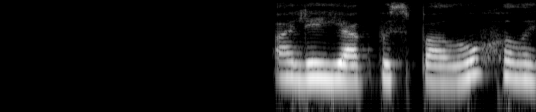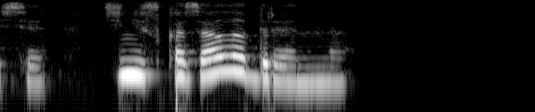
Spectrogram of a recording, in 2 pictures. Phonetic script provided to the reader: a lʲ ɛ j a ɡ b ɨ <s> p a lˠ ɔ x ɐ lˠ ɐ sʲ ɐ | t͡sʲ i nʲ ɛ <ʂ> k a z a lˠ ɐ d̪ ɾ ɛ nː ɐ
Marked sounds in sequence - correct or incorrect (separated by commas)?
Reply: correct, incorrect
